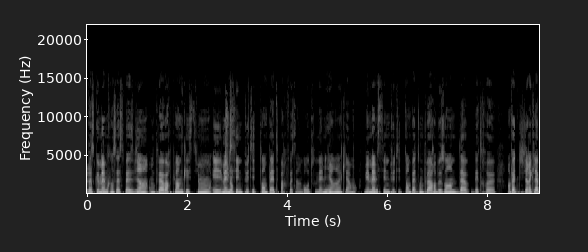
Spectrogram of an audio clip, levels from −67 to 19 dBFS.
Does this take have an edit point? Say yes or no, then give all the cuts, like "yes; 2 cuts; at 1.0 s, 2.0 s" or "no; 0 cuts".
yes; 1 cut; at 5.5 s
